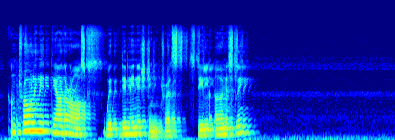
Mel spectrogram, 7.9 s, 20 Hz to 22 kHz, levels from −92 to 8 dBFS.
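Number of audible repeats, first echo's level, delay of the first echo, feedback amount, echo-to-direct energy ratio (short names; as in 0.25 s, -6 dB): 3, -7.5 dB, 0.105 s, 25%, -7.0 dB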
